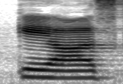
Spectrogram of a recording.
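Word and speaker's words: chaos: और ये है, यहाँ पर मैंने उच्चारण लिखा है केयास करके, केयास थोड़ा डिफिकल्ट है इसलिए यहाँ पर साथ ही में उच्चारण दे दिया, ठीक है।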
